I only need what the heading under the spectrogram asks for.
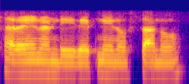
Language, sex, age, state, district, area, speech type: Telugu, male, 18-30, Telangana, Ranga Reddy, urban, conversation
